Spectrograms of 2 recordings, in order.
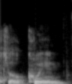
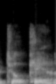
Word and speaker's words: Tilquin: So that night, a Belgian customs officer, Paul Tilquin, or Tilquin, I should say, pronounce it in French, came on a tandem bicycle to take him to another location.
